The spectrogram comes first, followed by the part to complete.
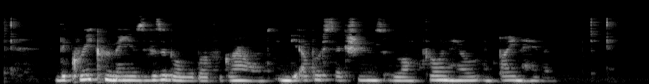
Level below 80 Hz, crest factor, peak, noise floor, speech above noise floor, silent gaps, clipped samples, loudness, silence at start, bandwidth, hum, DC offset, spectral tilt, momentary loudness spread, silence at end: -62 dBFS; 16 dB; -2 dBFS; -41 dBFS; 23 dB; none; under 0.1%; -19 LUFS; 0.55 s; 9.2 kHz; none; under 0.1%; -6 dB/octave; 19 LU; 0.4 s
